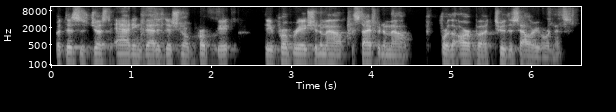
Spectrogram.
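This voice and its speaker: Man, council chair, runs through votes at auctioneer speed; bright tone, light room noise. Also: on the low side, flat delivery, rough recording. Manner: rapid procedural motions and vote calls. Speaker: council president chairing a meeting. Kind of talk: chairing a town council meeting.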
